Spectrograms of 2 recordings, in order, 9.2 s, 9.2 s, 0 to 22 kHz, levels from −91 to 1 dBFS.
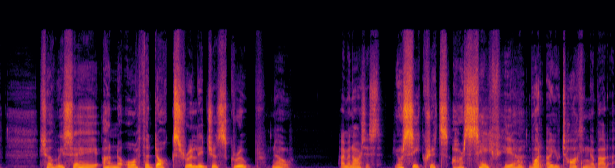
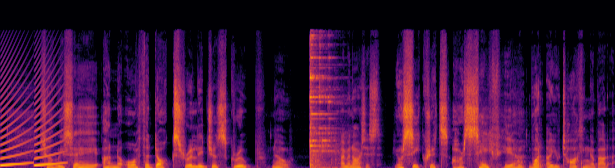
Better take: first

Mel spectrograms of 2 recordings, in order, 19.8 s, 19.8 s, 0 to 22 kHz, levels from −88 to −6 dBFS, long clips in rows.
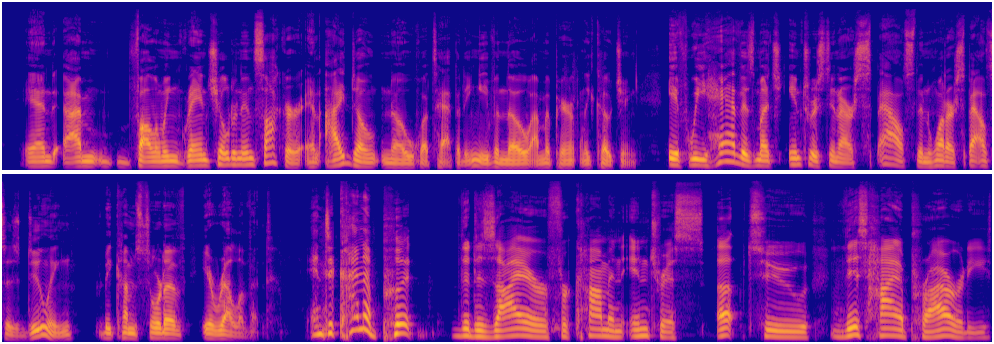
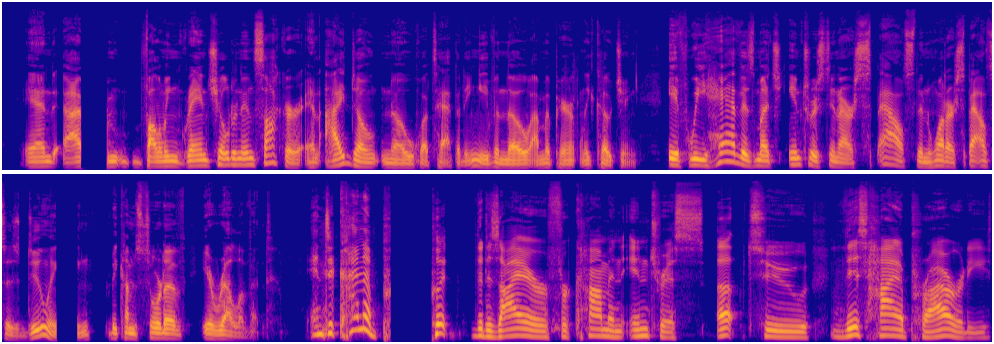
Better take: first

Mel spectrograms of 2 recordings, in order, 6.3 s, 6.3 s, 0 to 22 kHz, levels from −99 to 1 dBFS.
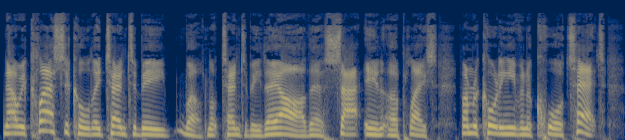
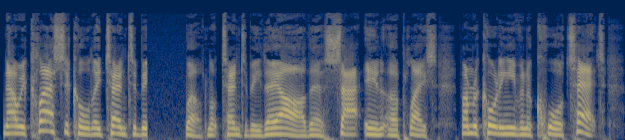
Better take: first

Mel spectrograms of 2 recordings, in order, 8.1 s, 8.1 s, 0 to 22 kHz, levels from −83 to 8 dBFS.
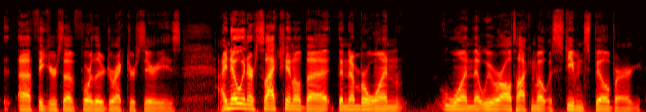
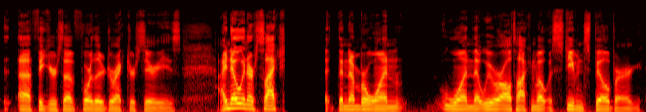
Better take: first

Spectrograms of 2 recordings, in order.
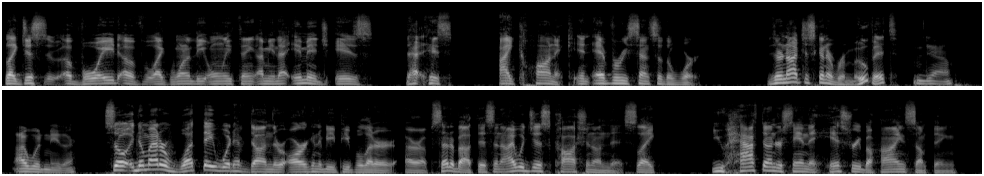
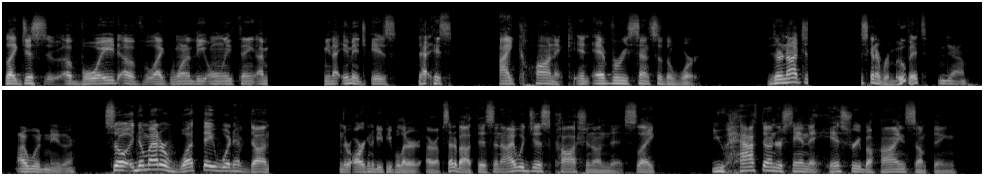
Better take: first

